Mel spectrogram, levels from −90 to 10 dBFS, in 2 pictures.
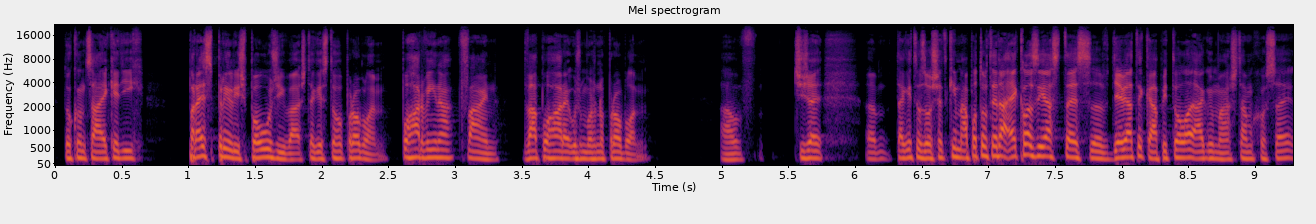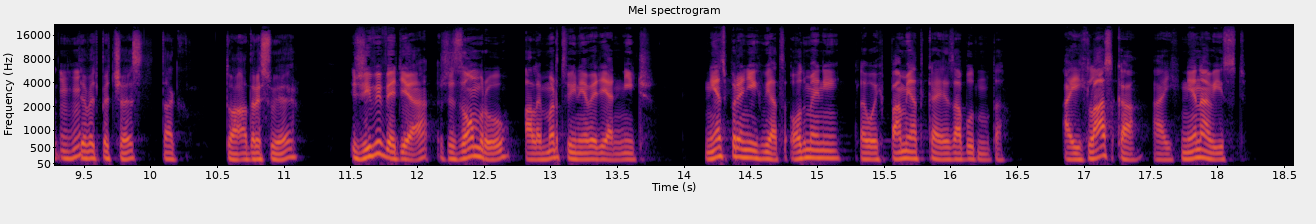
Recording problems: wrong speed and pitch; too fast and too high; 1.5 times normal speed

